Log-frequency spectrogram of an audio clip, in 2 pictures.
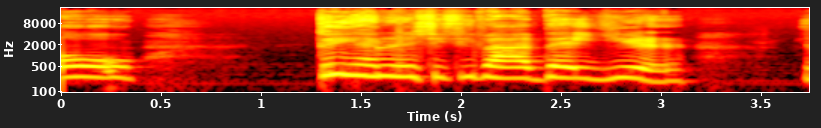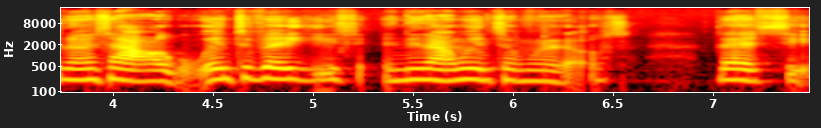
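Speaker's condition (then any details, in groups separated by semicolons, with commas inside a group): Cerebral palsy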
